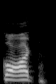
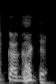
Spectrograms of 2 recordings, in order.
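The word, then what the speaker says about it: caught: और ये जीएसटी को पढ़ दिया सिर्फ टा कॉट अब इसे कघट या घट मत पढ़ना इसलिए कॉज डो और जी एस टी को क्या बनाएंगे?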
